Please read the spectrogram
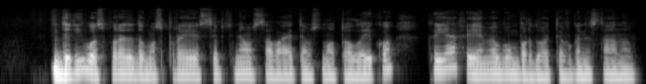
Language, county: Lithuanian, Kaunas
